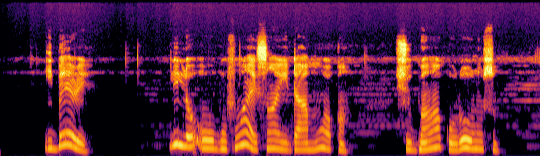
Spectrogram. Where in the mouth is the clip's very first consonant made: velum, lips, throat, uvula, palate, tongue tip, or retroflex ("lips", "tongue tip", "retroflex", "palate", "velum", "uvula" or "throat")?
lips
